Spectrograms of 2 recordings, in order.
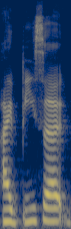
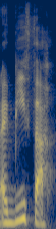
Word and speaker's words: Ibiza: Well, because in Spain, the Z is a TH. So these people are from Ireland, and they all call it Ibiza. Ibiza. That's and I'm how, like, if you're over there, that's how they say it.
